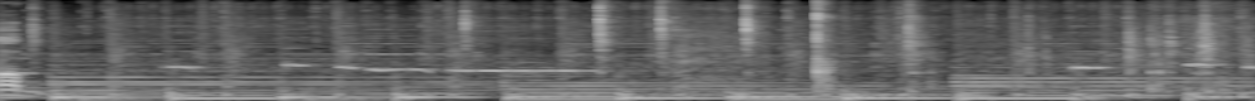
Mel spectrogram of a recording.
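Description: Background music: a slow melody over held chords and a bass line that steps every half second or so, with a few sharp clicks near the middle.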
